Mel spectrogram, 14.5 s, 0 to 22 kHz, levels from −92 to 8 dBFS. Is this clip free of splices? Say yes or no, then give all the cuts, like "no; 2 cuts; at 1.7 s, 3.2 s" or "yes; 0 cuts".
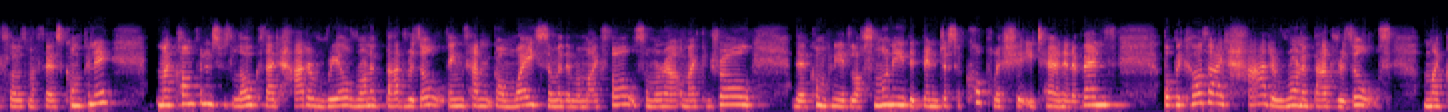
yes; 0 cuts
